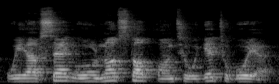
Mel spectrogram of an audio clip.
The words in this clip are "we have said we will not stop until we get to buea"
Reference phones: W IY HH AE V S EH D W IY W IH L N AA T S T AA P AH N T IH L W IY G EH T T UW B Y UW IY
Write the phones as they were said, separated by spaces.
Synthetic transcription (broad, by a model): W IY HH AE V S EH D W IY W IH L N AA T S T AA P AH N T IH L W IY G EH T T UW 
